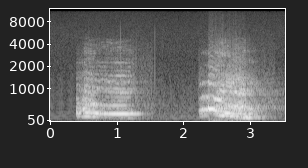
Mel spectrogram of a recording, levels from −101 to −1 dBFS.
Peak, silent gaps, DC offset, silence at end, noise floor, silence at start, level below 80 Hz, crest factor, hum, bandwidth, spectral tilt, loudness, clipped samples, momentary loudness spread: -6 dBFS; none; under 0.1%; 0.15 s; -45 dBFS; 0.4 s; -50 dBFS; 10 dB; none; 10.5 kHz; -7.5 dB/octave; -15 LUFS; under 0.1%; 15 LU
